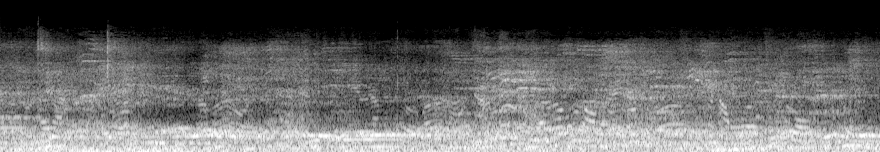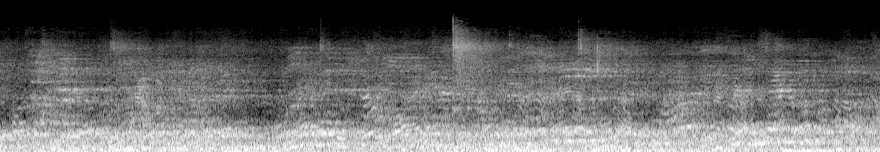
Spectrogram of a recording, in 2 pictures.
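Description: Paddles pop against plastic balls in sharp, repeated knocks.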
